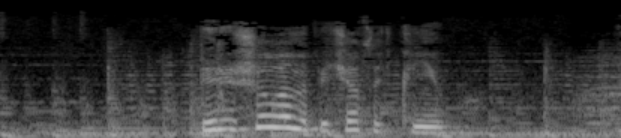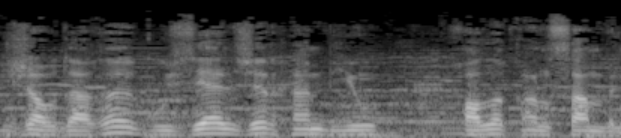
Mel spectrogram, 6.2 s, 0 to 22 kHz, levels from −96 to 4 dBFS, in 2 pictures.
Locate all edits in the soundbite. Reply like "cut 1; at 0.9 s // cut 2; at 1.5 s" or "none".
cut 1; at 1.0 s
